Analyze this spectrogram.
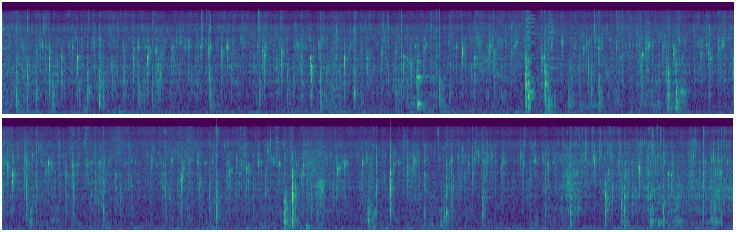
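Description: Pork kupaty sausages frying in hot oil in a frying pan: a steady sizzle full of dense crackling pops.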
